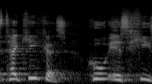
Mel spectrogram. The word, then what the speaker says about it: Tychicus: But I call him Tychicus.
